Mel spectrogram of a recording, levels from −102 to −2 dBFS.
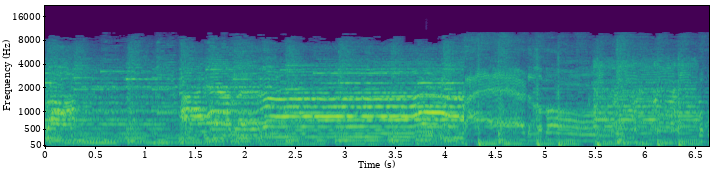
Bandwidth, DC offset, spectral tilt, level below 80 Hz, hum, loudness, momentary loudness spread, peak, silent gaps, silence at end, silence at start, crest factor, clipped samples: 10.5 kHz; under 0.1%; -4 dB/octave; -46 dBFS; none; -22 LUFS; 10 LU; -10 dBFS; none; 0 s; 0 s; 14 dB; under 0.1%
